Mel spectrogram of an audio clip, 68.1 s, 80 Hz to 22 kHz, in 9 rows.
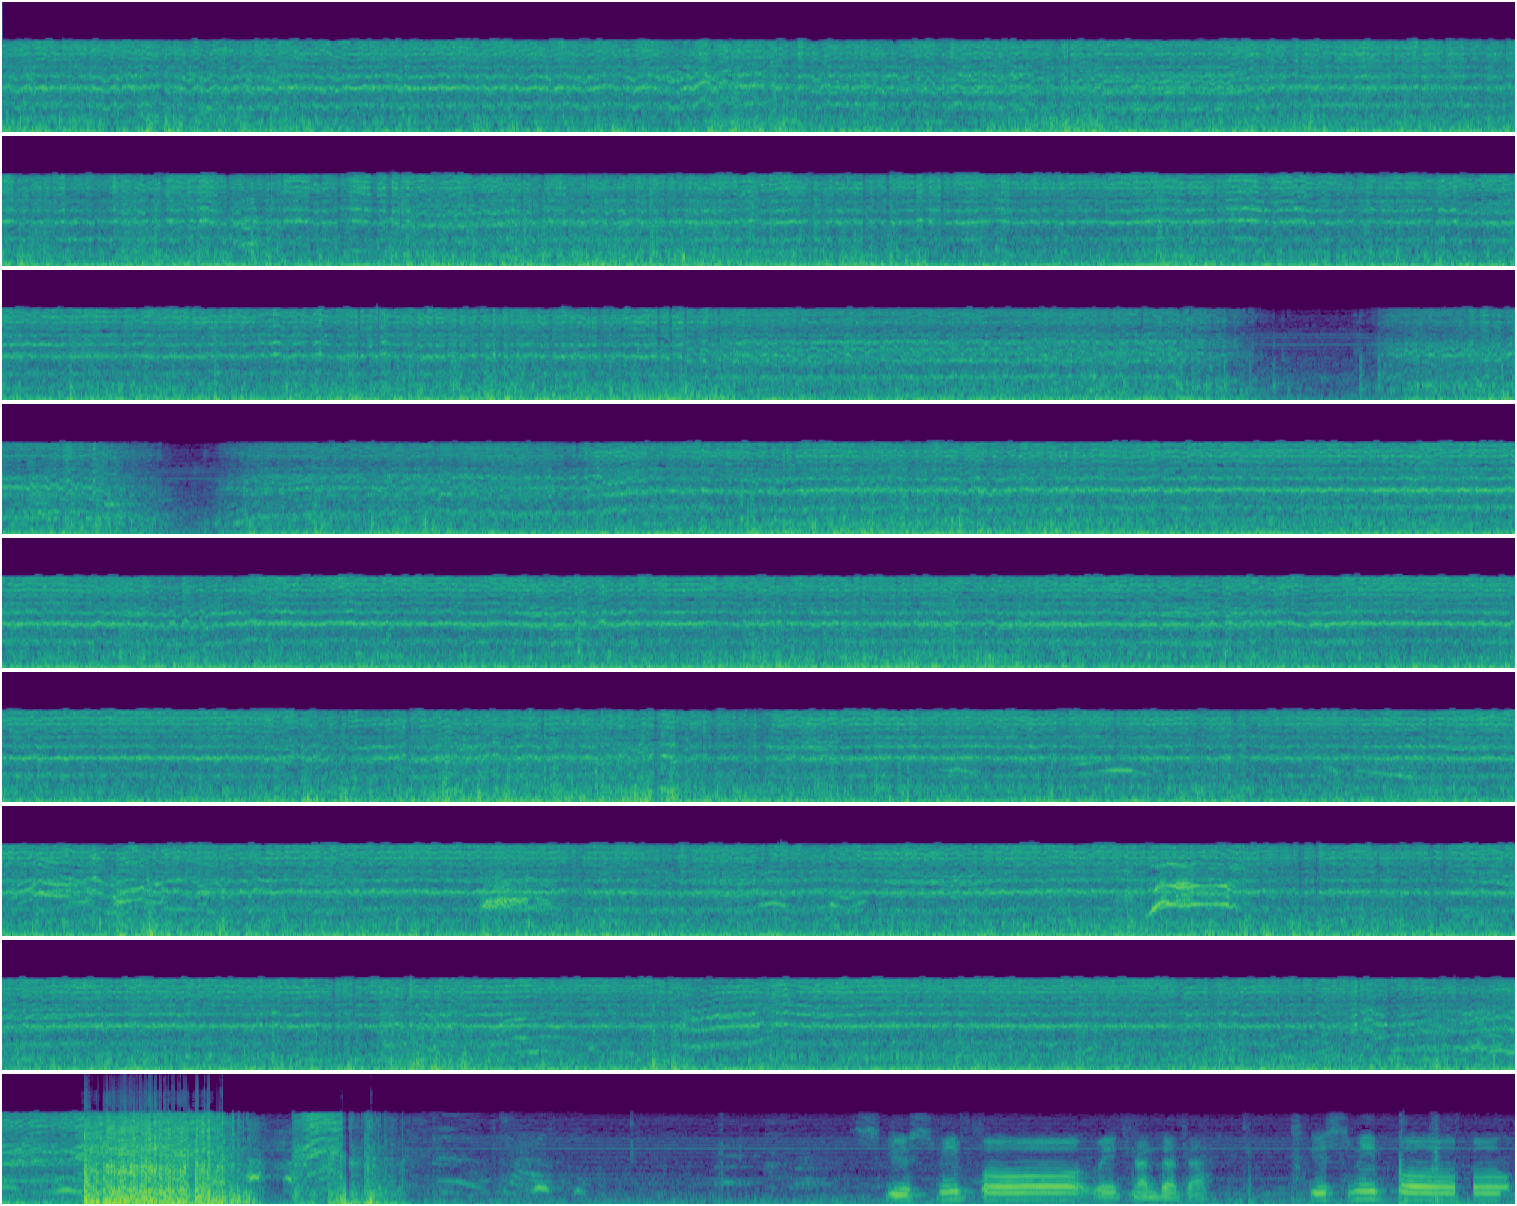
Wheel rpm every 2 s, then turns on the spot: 230, 240, 230, 220, 230, 230, 230, 230, 230, 200, 100, 80, 150, 210, 230, 230, 230, 230, 230, 230, 230, 230, 230, 230, 230, 220, 230, 230, 230, 210, 170, 20, 0, 0.
none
